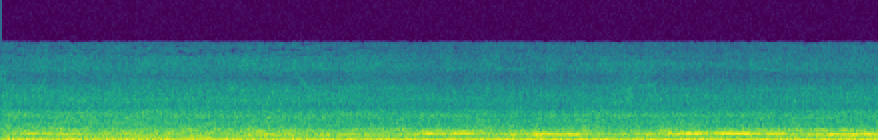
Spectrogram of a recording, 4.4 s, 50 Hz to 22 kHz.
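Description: Honda D16Z6 1.6-litre four-cylinder engine idling steadily, heard from inside the car's cabin as an even low hum.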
